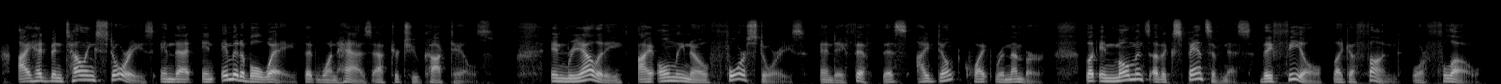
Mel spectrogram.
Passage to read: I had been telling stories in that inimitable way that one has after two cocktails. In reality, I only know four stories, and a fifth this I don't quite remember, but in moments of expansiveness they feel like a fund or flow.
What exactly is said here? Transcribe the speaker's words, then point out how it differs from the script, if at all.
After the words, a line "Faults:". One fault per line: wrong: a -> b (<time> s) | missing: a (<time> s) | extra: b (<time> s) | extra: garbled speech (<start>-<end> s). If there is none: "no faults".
I had been telling stories in that inimitable way that one has after two cocktails. In reality, I only know four stories, and a fifth this I don't quite remember, but in moments of expansiveness they feel like a fund or flow.
Faults:
no faults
